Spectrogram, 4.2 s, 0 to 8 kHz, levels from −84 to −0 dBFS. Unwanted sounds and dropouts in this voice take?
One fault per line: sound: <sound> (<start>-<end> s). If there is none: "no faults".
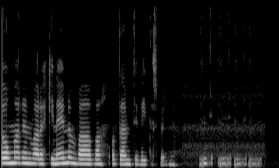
sound: laugh (3.0-3.9 s)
